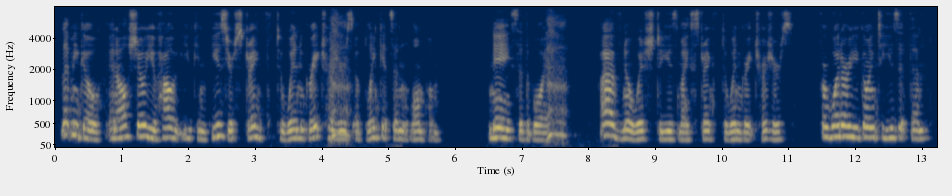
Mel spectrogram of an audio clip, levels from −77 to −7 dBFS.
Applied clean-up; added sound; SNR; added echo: none; Gasp; 11 dB; reverberation time 0.2 s.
